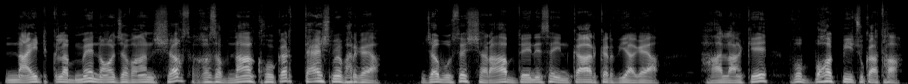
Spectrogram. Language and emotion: Urdu, angry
